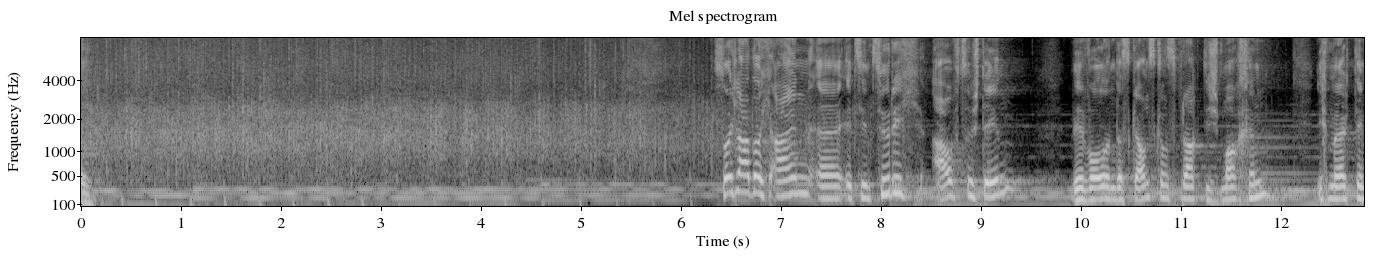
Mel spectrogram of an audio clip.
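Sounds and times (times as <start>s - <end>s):
big applause: 0.0s - 7.7s
speech: 6.4s - 12.8s.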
